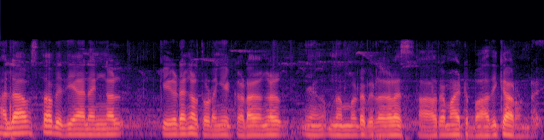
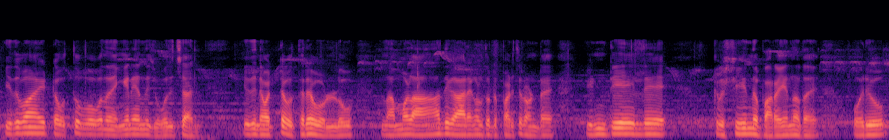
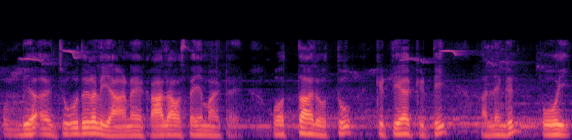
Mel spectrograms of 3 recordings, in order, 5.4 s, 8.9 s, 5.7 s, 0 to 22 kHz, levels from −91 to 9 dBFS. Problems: background sounds at intervals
